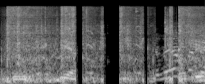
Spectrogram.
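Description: A gun fires a quick burst of shots.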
